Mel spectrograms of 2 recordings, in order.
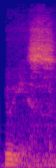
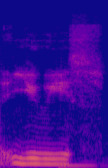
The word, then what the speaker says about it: Lewis: Yes, I believe it's pronounced Uis, not Uis? Okay, Uis. Yeah, sorry. Spanish. I'm so just in the US used to a Saint Louis, so I never think double L as a Y sound.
